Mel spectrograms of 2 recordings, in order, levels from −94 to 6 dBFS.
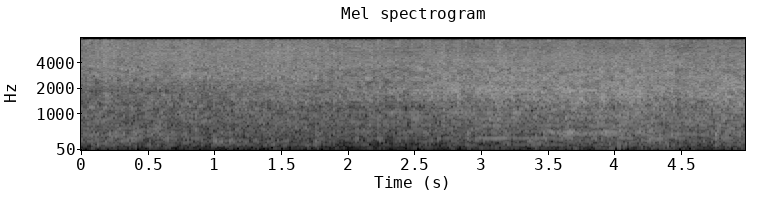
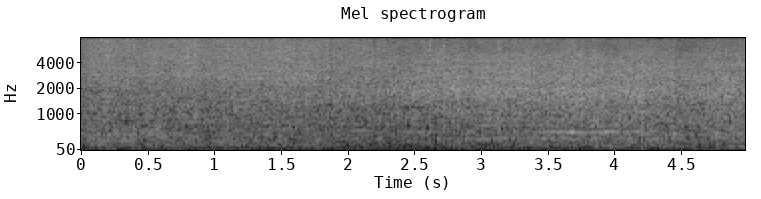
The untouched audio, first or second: second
